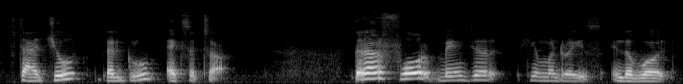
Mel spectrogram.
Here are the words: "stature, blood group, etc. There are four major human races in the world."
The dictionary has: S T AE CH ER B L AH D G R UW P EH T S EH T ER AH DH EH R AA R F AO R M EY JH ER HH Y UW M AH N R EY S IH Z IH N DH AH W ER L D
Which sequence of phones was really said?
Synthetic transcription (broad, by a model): S T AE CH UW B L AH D G R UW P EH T S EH T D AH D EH R AA R F AO R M EY JH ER HH Y UW M AH N R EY IH S IH N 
